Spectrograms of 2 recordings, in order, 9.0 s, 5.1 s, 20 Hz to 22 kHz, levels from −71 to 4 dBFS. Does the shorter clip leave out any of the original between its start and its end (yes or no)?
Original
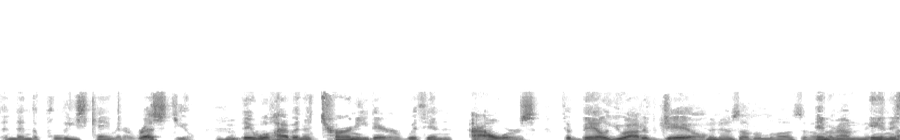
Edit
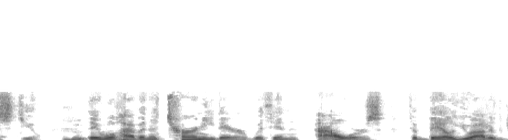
no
